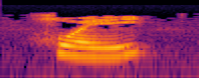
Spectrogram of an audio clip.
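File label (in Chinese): "毁", Mandarin Chinese; chinese flashcards; hsk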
